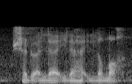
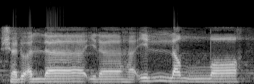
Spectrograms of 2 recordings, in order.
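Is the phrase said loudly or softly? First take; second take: softly; loudly. First: It is said quietly, in a low voice. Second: It is said loudly, in a ringing voice. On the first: "Kita mengucap dua kalimah syahadah secara perlahan" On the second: "baru kita mengucap dua kalimah syahadah secara nyaring"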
